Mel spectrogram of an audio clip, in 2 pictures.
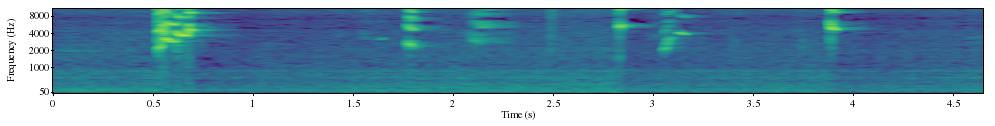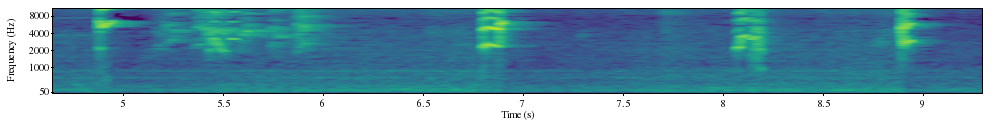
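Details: Lovebird chirping to coax fellow lovebirds into song: quick high squeaks and a harsh opening squawk, then scattered sharp chips and a short chattering run, steady low hum behind.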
